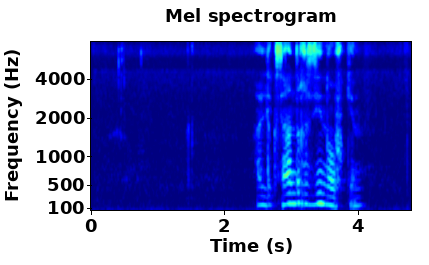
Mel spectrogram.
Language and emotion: Russian, neutral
